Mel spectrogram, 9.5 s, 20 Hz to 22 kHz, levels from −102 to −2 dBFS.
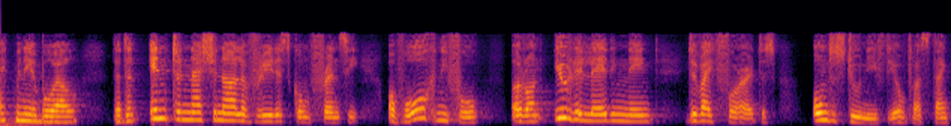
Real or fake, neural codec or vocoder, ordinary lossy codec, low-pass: fake; codec, 16 kHz, 0.4 kbps, LongCat-Audio-Codec; none; 7.2 kHz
